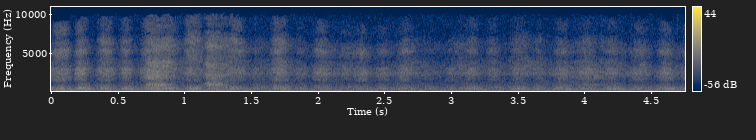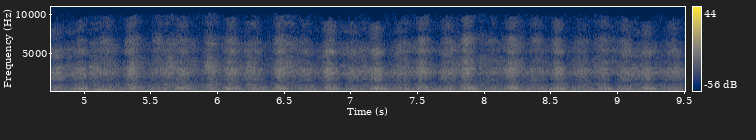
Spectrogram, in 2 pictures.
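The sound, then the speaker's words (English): Rapid yogic breath of fire during a guided meditation session: many quick, even, airy nasal exhalations in a steady pulsing rhythm, faint and continuous, with no talking. “Continue to do the breath of fire, that's what this is called, but bring the palms together.”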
